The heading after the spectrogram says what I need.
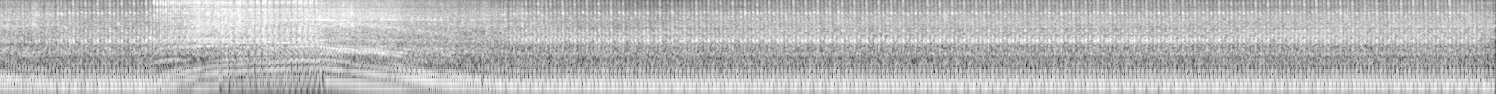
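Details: Diesel engine swapped into a Timberjack skidder, fan belts very loose; loud diesel revs up and sags, then drones unevenly and stumbles, worsening; fuel starvation traced to blocked tank pickup.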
